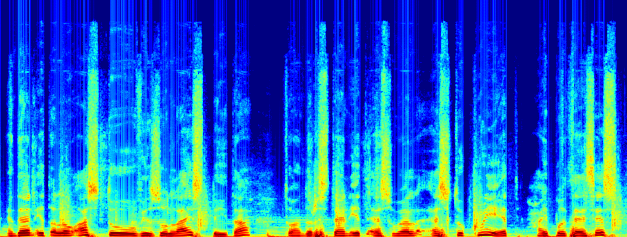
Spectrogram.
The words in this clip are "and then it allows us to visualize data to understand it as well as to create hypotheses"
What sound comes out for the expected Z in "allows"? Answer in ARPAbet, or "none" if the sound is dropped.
none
